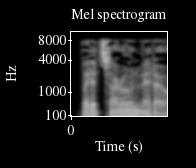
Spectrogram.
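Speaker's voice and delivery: ordinary delivery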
